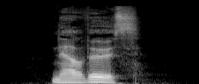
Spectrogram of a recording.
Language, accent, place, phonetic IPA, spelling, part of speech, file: German, Germany, Berlin, [nɛɐ̯ˈvøːs], nervös, adjective, De-nervös.ogg
- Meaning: 1. nervous (anxious) 2. jumpy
